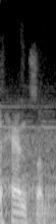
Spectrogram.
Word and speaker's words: handsome: a n d m that's silent d so handsome h-a-n-d-s-o-m-e handsome uh people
